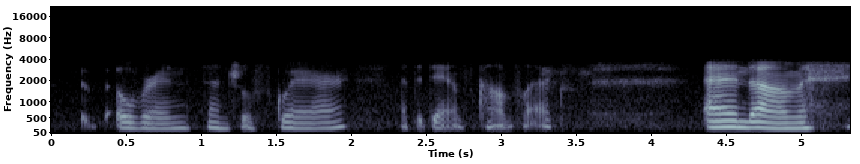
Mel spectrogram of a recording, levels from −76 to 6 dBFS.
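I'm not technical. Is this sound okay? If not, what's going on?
Yes, nothing in this speech recording points to a fault. It has the narrow sound of an ordinary landline call, carried in standard G.711 telephone coding, so the highest sounds stop at about 3.7 kHz and the deepest tones are thinned out.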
